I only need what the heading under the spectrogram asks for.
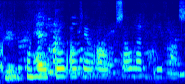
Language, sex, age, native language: Icelandic, female, 12, Icelandic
